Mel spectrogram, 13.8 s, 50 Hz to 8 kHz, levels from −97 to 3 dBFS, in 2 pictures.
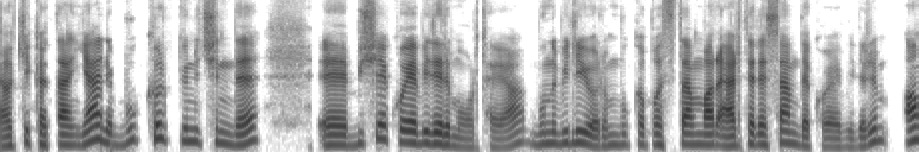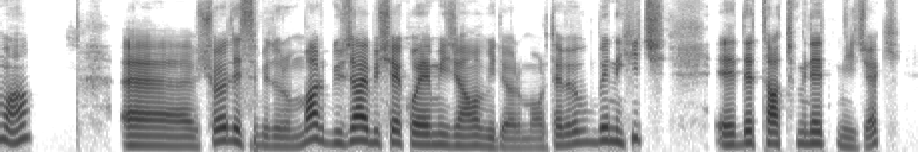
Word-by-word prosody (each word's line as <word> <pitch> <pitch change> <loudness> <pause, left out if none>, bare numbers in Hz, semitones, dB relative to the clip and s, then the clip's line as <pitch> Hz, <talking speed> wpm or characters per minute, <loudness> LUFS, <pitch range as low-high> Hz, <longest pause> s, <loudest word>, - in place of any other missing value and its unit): hakikaten 150 +2 +1
Yani, 175 +7 +3
bu 210 +3 -8
40 235 +1 -4
gün 205 -1 -5
içinde, 175 -1 0 0.4
eee, 150 0 +3
bir 165 +4 -8
şey 235 +7 +1
koyabilirim 175 - +2
ortaya. 115 +5 -6
Bunu 165 +1 -7
biliyorum, 155 -6 -2
bu 155 - -12
kapasitem 155 0 -1
var, 155 0 +5
ertelesem 155 +4 +3
de 130 - +1
koyabilirim 125 - -7
ama, 225 +3 +2 0.7
eee, 140 -2 +2
şöylesi 195 - 0
bir 135 - -8
durum 130 +1 -7
var, 230 +3 +6
güzel 200 +3 +4
bir 180 - -2
şey 180 +2 +3
koyamayacağımı 150 -4 +1
biliyorum 115 -2 -7
ortaya 120 +5 -5
ve 175 +3 -3
bu 185 +1 -12
beni 205 -3 0
hiç, 235 +3 -3 0.4
eee, 150 0 0
de 180 +1 +4
tatmin 170 0 +1
etmeyecek. 140 -9 -3
155 Hz, 170 wpm, -24 LUFS, 140-180 Hz, 0.7 s, var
